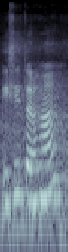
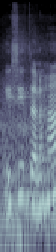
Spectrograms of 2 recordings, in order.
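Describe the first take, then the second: The two takes are said the same way.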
